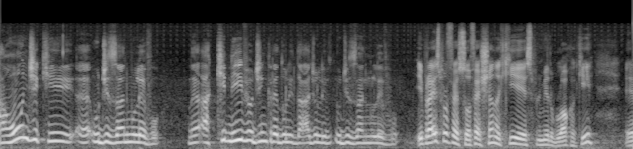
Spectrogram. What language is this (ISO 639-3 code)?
por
